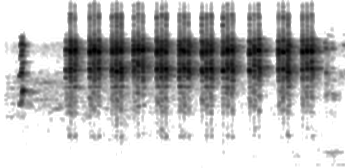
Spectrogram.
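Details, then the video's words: White-eyed Javan myna in vigorous song with a rich learned repertoire, giving a fast run of harsh, rasping chatter notes repeated about four times a second, evenly spaced and loud throughout. "jalak kebo mata putih gacor isian mewah"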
